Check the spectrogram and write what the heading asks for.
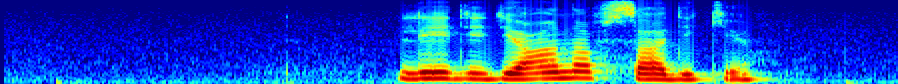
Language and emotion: Russian, neutral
